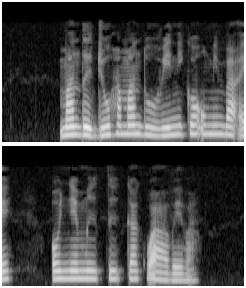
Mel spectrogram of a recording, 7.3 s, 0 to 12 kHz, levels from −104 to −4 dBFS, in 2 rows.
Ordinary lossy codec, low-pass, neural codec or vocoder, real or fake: MP3, 96 kbps; 7.2 kHz; none; real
